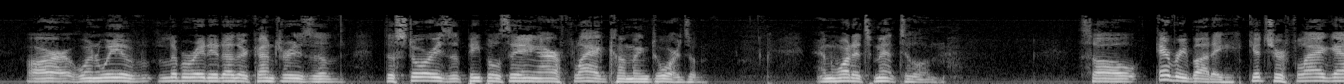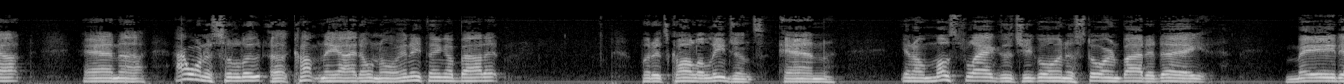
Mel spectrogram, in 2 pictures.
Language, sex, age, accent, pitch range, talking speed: English, male, 60-79, American, 125-155 Hz, 140 wpm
